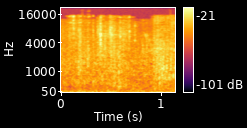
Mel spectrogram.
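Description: Horse hooves clip-clop in the video game Red Dead Redemption 2, a quick, faint rhythmic patter of several hoofbeats with a possible whinny and no voices.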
